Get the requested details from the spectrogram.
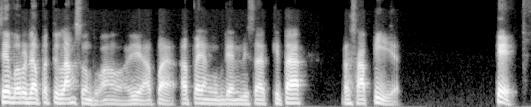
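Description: The sound is dry with no echo and the background quiet as a man talks at a very fast pace. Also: medium pitch for a man. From Lombok, Indonesia. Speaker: university lecturer. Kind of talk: lecture. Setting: classroom. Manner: animated. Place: classroom.

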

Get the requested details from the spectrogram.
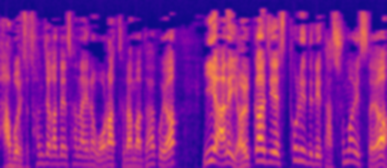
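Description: An animated voice moves at a fairly quick pace on a very clean recording with a silent background. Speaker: memorization course instructor. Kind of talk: lecture.

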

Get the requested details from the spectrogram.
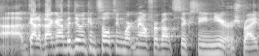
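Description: A man speaks at a very fast pace with a Southern US accent. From Louisiana. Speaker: podcast host in the pipeline industry. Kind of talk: casual chat. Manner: fast talker; joking. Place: office. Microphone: lapel.

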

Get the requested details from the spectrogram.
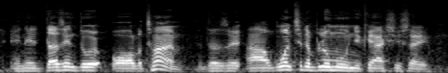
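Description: Fairly quick male speech with fairly even intonation. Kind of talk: casual vlog chat. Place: garage. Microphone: phone near.

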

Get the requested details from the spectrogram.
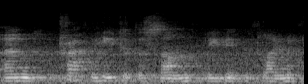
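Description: Amid strong room echo and noticeable background noise, a woman speaks at a fairly slow pace in a very deep, low pitch. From England. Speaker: primatologist and environmental activist. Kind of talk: keynote speech. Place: hall.

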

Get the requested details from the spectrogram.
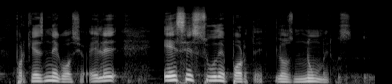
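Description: A man with a fairly high pitch, a dark, mellow tone, ordinary pitch variation and a moderate pace, over a quiet background. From Mexico, San Luis Potosí. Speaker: podcast host. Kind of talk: casual chat. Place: studio. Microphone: studio mic.

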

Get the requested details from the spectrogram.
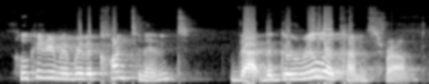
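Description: In an American accent, a woman with a high pitch speaks with ordinary pitch variation, and room echo is audible. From United States. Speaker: English teacher. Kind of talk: online lesson for children. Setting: live stream with screen share. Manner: animated.

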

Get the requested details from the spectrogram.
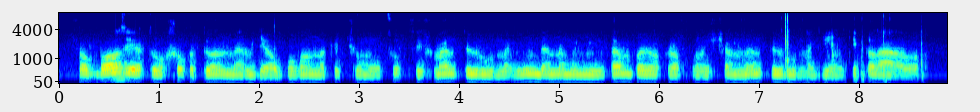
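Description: A man's medium-pitched, monotone, flat delivery at a fairly quick pace with hardly any pauses. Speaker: gaming youtuber. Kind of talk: gameplay commentary. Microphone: poor microphone, keyboard audible.

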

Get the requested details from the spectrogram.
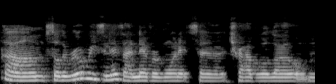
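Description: A woman with an American accent, fairly low pitch, fairly even intonation and a moderate pace. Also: quiet background. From US Midwest, south side of Chicago. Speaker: travel vlogger; new travel vlogger. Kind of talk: casual vlog monologue. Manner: hesitant, many fillers. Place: home room. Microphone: webcam.

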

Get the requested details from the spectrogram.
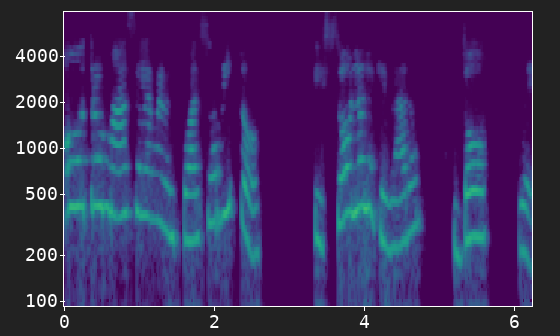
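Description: Warm and playful in tone, a woman talks at a very slow pace with long, frequent pauses, her extremely high pitch swinging very widely in a dry, echo-free sound over a quiet background. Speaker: early childhood education student. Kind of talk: children's storytelling, picture-book read-aloud. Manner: warm, playful, engaging, asking the children questions. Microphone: webcam.

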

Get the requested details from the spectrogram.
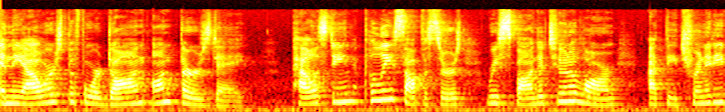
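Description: A woman talks in an unremarkable speaking voice, fairly high in pitch. Her intonation is lively and her pace fairly slow. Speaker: student newscaster. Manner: formal, measured and steady, with crisp, even delivery.

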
